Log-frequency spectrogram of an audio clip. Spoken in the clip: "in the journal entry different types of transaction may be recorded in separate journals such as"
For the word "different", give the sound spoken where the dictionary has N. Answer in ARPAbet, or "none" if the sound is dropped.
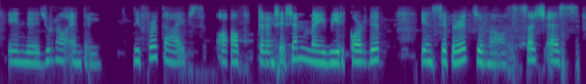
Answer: none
